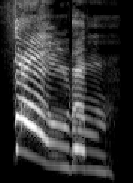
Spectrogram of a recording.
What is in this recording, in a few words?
Female Goblin Attack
